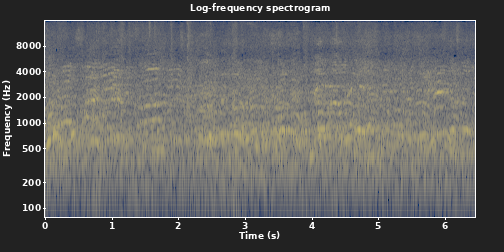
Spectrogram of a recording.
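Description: Crowd chatter: many voices talking at once in a large hall, with no single voice standing out.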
